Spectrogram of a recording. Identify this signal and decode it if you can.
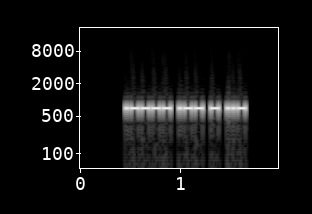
Morse code, heard as a keyed tone, about 44 wpm, 700 Hz. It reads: 1WTU
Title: Four Challenging Letter-Number Combinations 45wpm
